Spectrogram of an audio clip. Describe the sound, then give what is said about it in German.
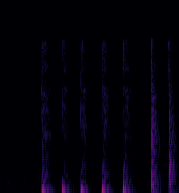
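A stack of papers is tapped against a table seven times in a quick, steady rhythm, each a dull thud with a papery edge, and no one speaks. “Ja, dann klopfe ich mal die Zettel.”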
